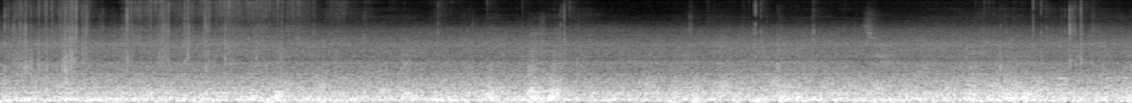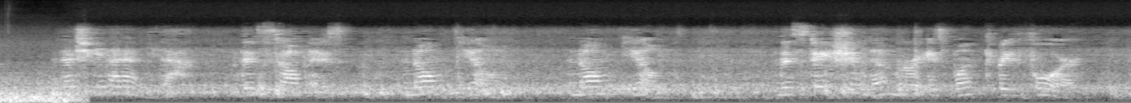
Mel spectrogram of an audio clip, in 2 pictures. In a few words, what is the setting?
subway train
